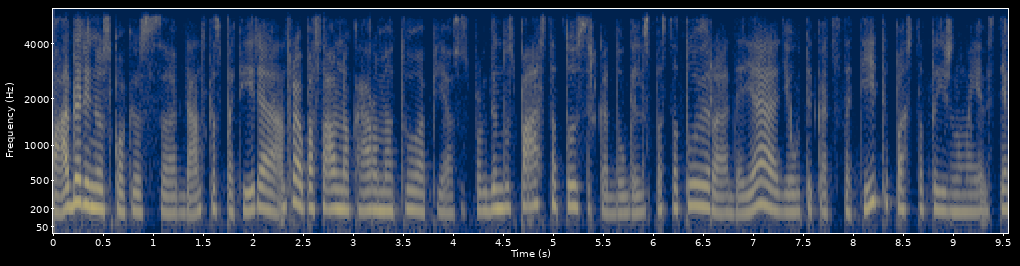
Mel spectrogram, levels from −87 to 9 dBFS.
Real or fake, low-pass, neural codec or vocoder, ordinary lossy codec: real; 5.4 kHz; none; Opus, 16 kbps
